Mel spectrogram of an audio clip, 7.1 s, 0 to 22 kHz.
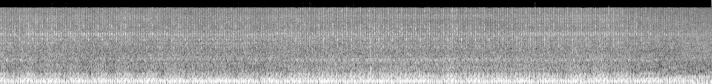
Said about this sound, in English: this is a great opportunity to show you how loud the ID1000s are, how they click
